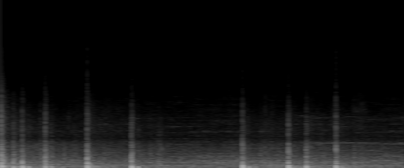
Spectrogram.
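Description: Fireworks display: aerial shells bursting in an irregular run of sharp bangs, a dozen or so in four seconds, over a steady crackling haze.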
